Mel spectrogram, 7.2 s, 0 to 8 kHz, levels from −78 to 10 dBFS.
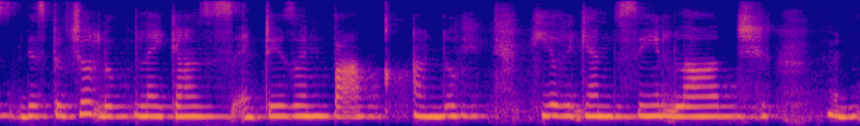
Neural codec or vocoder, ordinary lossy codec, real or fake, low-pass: codec, 16 kHz, 1 kbps, X-Codec, WavLM features, trained on Multilingual LibriSpeech; none; fake; none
